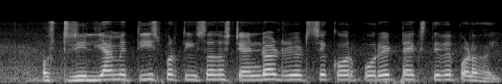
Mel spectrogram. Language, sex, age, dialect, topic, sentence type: Magahi, male, 18-24, Central/Standard, banking, statement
